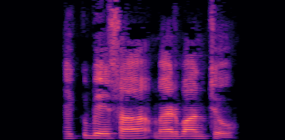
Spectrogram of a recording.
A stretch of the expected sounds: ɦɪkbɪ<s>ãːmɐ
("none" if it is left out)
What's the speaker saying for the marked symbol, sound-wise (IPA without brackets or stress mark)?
s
